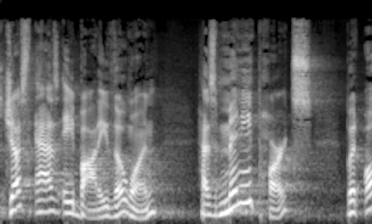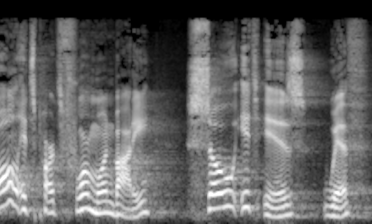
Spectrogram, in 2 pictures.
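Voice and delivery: drawn-out, slow, deliberate reading of the verse; slow scripture reading. Shown as a demonstration. Pastor reads the verse slowly to the congregation, drawn out. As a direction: read each phrase slowly so they follow. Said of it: "can you see that?".

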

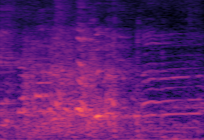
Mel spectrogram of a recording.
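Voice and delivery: sharp, high cackling laugh; high cackle. Acted. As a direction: cackle at your own dark joke. Laughing at his own cannibal joke.

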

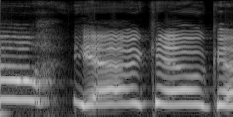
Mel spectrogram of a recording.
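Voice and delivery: high, whiny mock compliance; tipsy, crestfallen. Semi-drunk fan told to go, tipsy and crestfallen. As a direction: give in with a hammed-up tipsy whine. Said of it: "I'm, like, semi-drunk too".

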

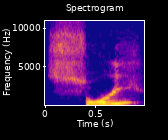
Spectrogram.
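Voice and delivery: mock Canadian accent, long O with questioning rise; Canadian "sorry". American puzzled by a newcomer's word, exaggerated Canadian accent. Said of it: "when an American hears a Canadian accent".

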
